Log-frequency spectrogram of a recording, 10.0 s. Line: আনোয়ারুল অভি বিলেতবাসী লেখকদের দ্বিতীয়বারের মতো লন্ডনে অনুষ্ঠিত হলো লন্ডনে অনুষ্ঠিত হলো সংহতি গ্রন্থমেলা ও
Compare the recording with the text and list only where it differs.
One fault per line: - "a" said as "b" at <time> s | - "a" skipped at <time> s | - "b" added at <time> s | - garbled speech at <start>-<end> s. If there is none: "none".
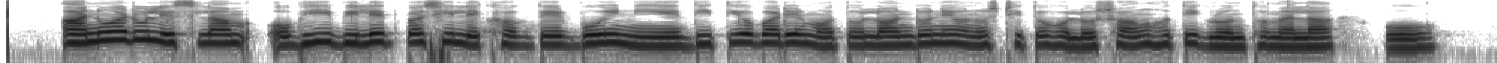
- "ইসলাম" added at 1.2 s
- "বই নিয়ে" added at 3.9 s
- "লন্ডনে অনুষ্ঠিত হলো" skipped at 7.2 s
